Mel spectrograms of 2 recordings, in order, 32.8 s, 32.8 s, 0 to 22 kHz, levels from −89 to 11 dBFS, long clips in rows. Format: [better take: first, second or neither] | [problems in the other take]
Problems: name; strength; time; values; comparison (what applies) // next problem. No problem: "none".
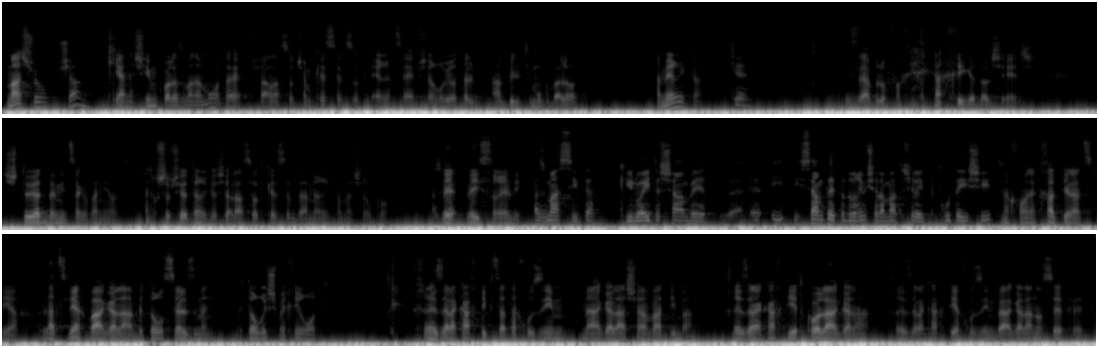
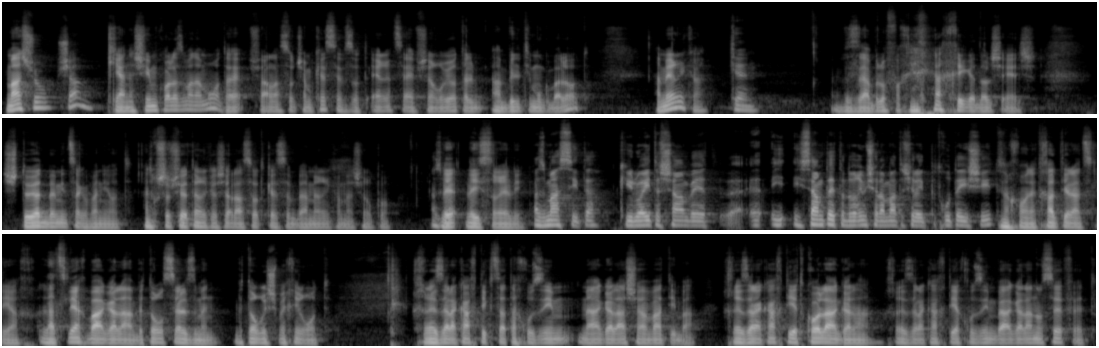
second | low rumble; loud; throughout; 2 dB below the speech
